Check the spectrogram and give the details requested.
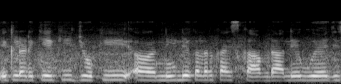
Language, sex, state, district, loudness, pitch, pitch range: Hindi, female, Bihar, Gaya, -14 LUFS, 200 Hz, 195-210 Hz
